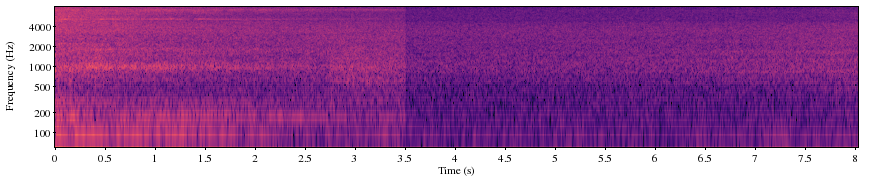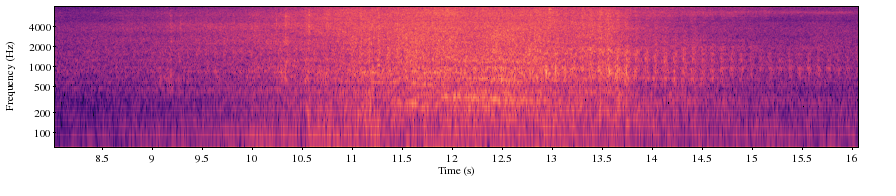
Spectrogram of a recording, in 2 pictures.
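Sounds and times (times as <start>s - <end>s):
train wheels rumbling on rails: 0.0s - 3.5s, 8.4s - 16.0s.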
